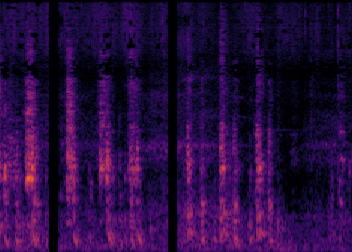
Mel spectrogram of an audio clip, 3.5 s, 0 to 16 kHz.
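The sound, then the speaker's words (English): Poultry cluck in a steady run of short calls over a rough, breathy wind noise at 15 degrees below zero, with a couple of abrupt dropouts breaking the sound. “15 Degrees Below Zero the Poultry Need Water”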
